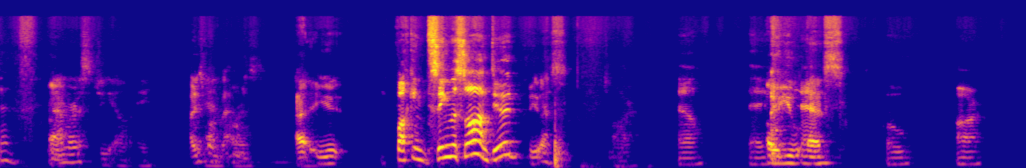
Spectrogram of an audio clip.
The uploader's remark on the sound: WE APOLOGIZE FOR THE AUDIO… some malfunctions but thankfully we were able to get the back up audio.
